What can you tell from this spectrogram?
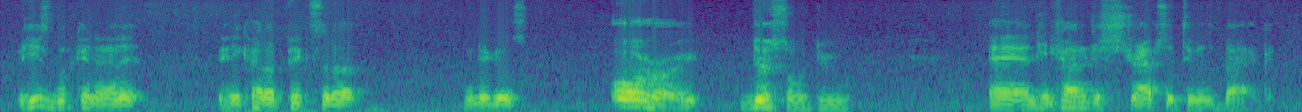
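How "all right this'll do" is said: slow, loud, dopey, dumb-sounding voice. Voicing Kirk, who isn't that smart, picking up a hammer: voicing Kirk, who isn't smart. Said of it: "Why did you say it like that?".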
